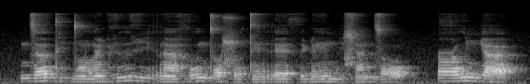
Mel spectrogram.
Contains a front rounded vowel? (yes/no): no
